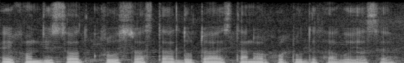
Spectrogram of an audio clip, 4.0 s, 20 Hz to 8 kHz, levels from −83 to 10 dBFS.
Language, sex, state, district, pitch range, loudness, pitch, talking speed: Assamese, male, Assam, Sonitpur, 95-100 Hz, -18 LUFS, 100 Hz, 135 wpm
